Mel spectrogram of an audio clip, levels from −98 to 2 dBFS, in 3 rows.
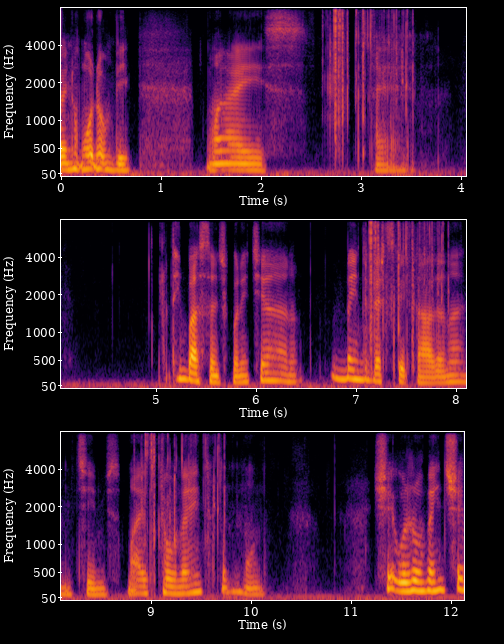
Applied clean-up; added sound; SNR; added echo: neural diffusion model UNIVERSE++.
